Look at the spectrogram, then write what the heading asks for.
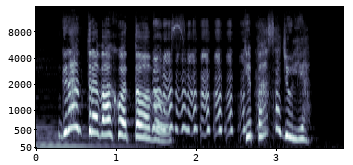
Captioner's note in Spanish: risas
